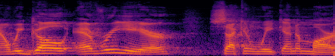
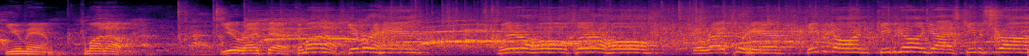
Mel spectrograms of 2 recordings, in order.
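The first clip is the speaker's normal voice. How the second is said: loud, high crowd-hyping calls; calling out; 7 semitones higher, 4 dB louder than usual. Real, not acted. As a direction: call out to the crowd. Calling audience member to stage.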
